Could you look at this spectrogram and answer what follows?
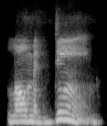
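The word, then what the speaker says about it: לומדים: lamid which equals two note that while the singular forms the stress falls on the mem so we've got lomed lomadet it is shifted to the last syllable in the plural forms lomadine lomadote so you see how these are bold that just means the emphasis is shifted in plural to the end rather than in the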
